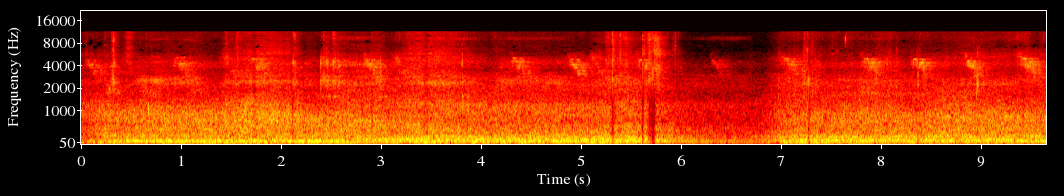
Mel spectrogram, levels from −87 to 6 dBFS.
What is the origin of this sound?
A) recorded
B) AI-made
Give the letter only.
A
